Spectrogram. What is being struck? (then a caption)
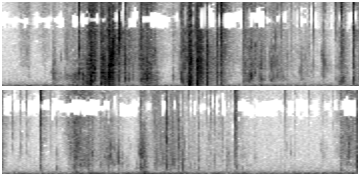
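Jelly slime. A glossy, translucent green jelly slime is stretched between both hands and then pressed with the fingertips, making wet, crackly squishing sounds. Bright bursts of squelching peak in two loud clusters early on, then fade into softer, irregular squishes and pops.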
